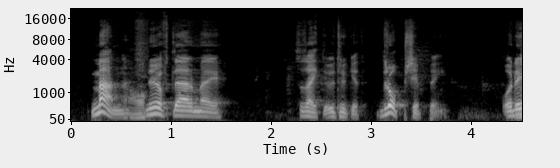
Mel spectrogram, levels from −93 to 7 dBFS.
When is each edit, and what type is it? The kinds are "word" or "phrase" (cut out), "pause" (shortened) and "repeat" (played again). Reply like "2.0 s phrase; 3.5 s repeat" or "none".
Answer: none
